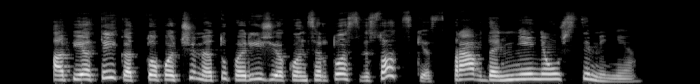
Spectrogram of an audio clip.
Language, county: Lithuanian, Kaunas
